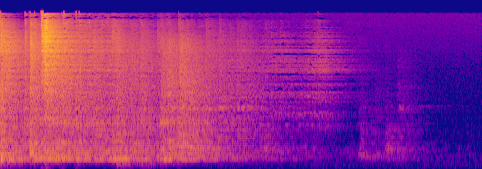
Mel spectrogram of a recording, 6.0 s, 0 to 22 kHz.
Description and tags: Kicking empty paint can 2
Exactly as described. Kicking a paint can.
can, paint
